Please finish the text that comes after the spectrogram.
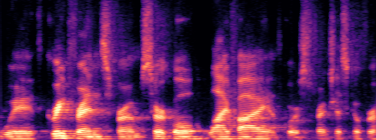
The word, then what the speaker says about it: LI.FI: I'm the head of developer experience and developer relations at Li.FI. Well, technically it's pronounced Li.FI, but everyone knows us as Li.FI.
